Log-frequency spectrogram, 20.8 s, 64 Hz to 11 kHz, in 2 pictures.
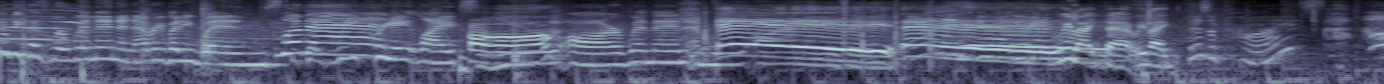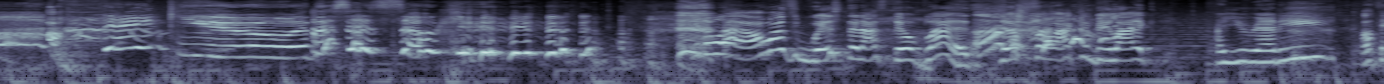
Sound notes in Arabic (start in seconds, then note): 10.6 يلهث; 12.5 يضحك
